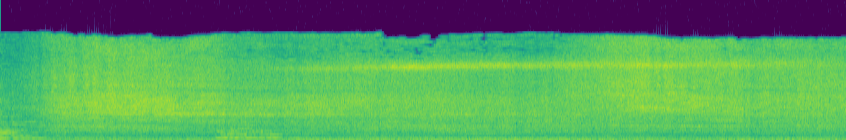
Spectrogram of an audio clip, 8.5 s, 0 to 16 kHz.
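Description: A Class 221 Voyager passenger train passes close by on a line near Rugby, making a loud, sustained rushing roar. A brief horn-like tone sounds at the start.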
